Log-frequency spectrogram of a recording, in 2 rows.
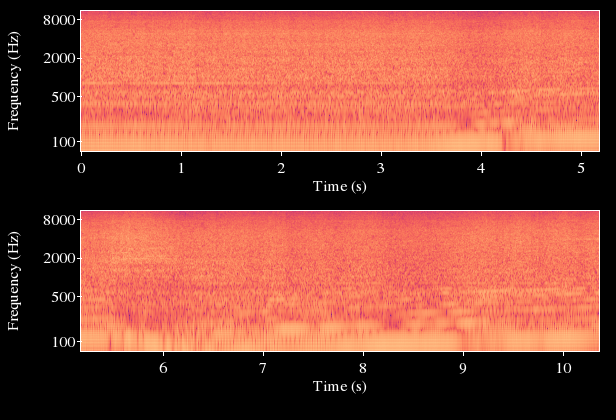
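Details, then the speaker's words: Subaru Forester STI build (stock longblock, Precision 6870 rotated turbo, ID2000s) on the dyno after an OEM sensor swap restored free revving: deep, steady full-throttle pull with no stumbles, made 529 and 422, about 25.69 boost, warmer day. "so pull pole there let me extend our graph out a little bit here we had really clean pole made 529 422"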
